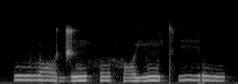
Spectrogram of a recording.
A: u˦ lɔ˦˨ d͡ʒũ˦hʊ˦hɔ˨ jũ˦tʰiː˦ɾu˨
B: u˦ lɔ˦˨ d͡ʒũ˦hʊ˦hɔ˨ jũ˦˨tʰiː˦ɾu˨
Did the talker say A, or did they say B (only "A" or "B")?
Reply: B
